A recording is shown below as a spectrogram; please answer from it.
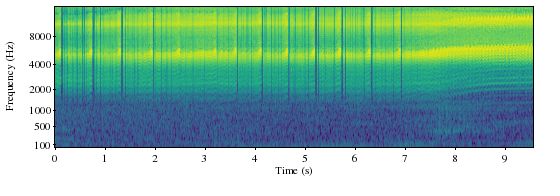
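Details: Cicadas singing in summer 2020 in Japan: a dense high buzzing drone broken by brief dips roughly every half second, then swelling into a steady continuous buzz near the end.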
